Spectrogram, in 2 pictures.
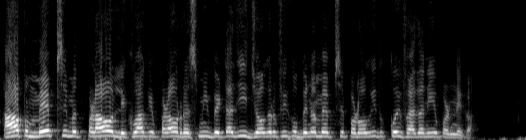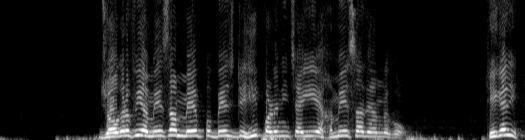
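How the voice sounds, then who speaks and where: Female exam-prep teacher, slightly high voice, affectionate and repetitive, quizzes her class over a map. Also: normal speed, a little mellow. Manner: affectionate, addresses students as children; repeats and quizzes, frequent "okay ji" check-ins. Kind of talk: online geography lesson over a map.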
